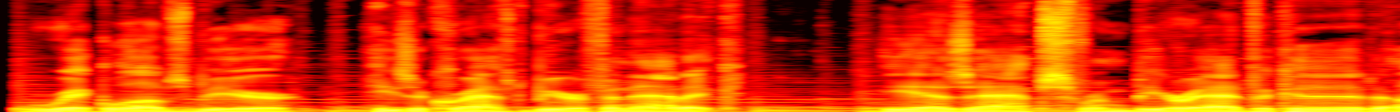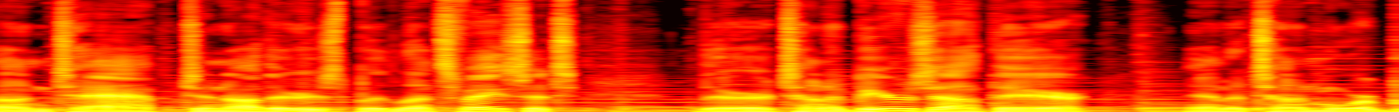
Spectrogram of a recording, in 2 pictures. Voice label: Explainer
